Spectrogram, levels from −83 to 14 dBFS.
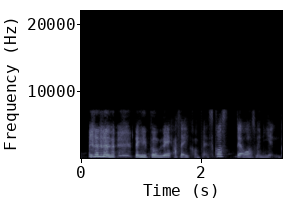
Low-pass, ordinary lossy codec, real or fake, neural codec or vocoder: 7.2 kHz; MP3, 64 kbps; fake; codec, 16 kHz, 2 kbps, FreqCodec, smaller model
